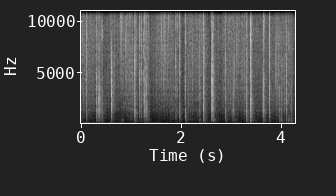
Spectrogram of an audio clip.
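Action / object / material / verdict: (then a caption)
scrape / plastic bubble wrap sheet / plastic / none. A large loose sheet of clear plastic bubble wrap, with thin, hollow, air-filled bubbles, is crumpled, rubbed and squeezed between the fingertips of hands in clear disposable gloves, the glove plastic perhaps adding a slight rustle. It gives an irregular run of sharp, bright crackles and snaps over a soft, steady crinkling hiss. Each snap dies away almost instantly.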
